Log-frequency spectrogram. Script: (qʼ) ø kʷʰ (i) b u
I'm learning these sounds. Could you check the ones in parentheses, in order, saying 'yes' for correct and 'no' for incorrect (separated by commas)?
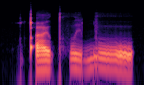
yes, yes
